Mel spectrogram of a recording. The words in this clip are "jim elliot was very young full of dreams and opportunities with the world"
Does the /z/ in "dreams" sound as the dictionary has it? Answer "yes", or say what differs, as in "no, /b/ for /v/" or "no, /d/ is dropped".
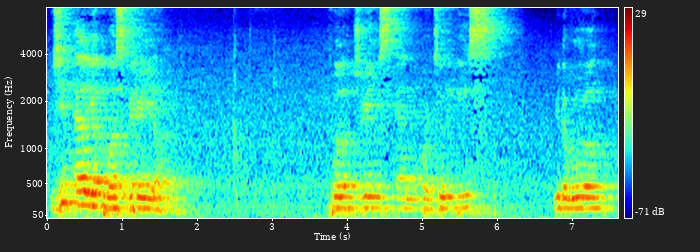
no, /s/ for /z/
